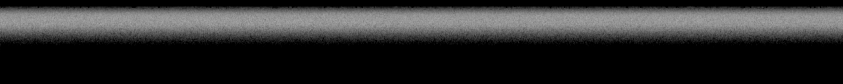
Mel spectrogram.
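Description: Steady, unbroken high-pitched hiss like cicadas, a simulation of hissing tinnitus.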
